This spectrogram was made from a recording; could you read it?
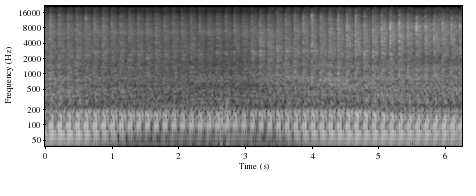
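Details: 1960s VW dune buggy with air-cooled flat-four, sat over ten years, revived after ignition work and carburetor check: a steady, regular putter at about four beats a second with no misses; the idle still needs adjustment.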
